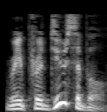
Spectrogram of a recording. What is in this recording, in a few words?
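"reproducible", British English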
